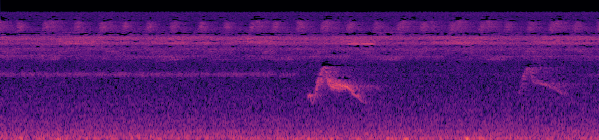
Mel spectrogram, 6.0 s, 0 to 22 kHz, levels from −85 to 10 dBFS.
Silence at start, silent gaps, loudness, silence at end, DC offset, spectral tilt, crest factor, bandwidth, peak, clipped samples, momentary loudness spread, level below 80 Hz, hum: 0 s; none; -28 LUFS; 0 s; under 0.1%; -1.5 dB/octave; 16 dB; 15.5 kHz; -14 dBFS; under 0.1%; 5 LU; -36 dBFS; none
